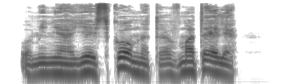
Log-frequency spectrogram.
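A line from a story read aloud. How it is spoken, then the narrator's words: Hoarse. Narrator (Russian): хрипло произнес Сол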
